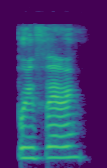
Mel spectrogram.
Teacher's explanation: la mayor fuerza de voz está al último, donde está la consonante, vocal, consonante, chicos.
